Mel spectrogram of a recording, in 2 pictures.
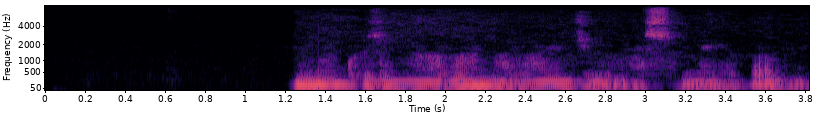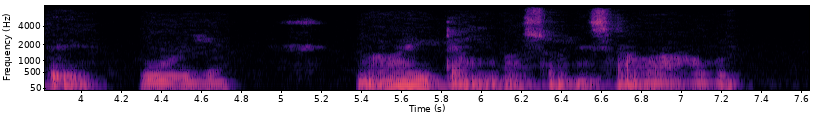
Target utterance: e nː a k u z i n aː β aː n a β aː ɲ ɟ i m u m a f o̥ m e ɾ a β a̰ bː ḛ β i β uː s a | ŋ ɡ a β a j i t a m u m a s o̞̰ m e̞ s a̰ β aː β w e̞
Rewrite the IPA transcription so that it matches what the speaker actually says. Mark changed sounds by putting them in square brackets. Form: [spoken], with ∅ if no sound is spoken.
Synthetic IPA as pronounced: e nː a k u z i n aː β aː n a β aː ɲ ɟ i m u m a [s] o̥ m e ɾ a β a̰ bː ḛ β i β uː [z] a | ŋ ɡ a β a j i t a m u m a s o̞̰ m e̞ s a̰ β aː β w e̞

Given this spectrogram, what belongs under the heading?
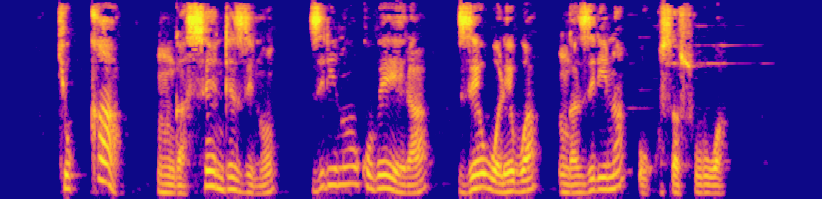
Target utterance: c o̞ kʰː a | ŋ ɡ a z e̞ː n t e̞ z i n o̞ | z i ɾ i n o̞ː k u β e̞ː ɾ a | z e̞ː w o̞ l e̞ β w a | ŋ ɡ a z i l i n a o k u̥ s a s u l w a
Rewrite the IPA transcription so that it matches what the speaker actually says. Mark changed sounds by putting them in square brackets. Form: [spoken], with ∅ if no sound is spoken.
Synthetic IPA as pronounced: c o̞ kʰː a | ŋ ɡ a [s] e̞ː n t e̞ z i n o̞ | z i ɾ i n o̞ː k u β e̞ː ɾ a | z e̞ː w o̞ l e̞ β w a | ŋ ɡ a z i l i n a o k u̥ s a s u l w a

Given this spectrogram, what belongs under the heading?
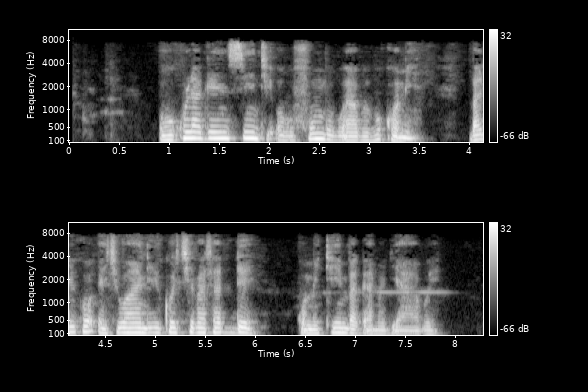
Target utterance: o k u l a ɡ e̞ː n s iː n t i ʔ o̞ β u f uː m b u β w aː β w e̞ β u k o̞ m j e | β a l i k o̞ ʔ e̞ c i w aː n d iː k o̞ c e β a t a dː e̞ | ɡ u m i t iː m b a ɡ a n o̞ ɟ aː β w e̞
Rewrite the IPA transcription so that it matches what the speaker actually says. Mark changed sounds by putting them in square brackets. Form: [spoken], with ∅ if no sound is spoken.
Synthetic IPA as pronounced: o k u l a ɡ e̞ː n s iː n t i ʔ o̞ β u f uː m b u β w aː β w e̞ β u k o̞ m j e | β a l i k o̞ ʔ e̞ c i w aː n d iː k o̞ c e β a t a dː e̞ | [k] u m i t iː m b a ɡ a n o̞ ɟ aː β w e̞

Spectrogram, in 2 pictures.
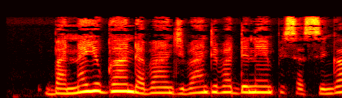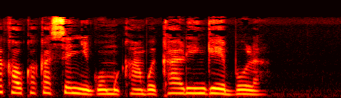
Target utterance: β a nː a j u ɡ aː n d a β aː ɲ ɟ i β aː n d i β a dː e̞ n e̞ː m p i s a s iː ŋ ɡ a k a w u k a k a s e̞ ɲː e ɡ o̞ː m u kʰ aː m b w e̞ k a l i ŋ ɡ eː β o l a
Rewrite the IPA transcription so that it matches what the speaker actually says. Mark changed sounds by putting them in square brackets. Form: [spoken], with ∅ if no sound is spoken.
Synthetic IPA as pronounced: β a nː a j u ɡ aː n d a β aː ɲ ɟ i β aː n d i β a dː e̞ n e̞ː m p i s a s iː ŋ ɡ a k a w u k a k a s e̞ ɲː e ɡ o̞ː m u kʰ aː m b w e̞ k a l i ŋ ɡ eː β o l a

